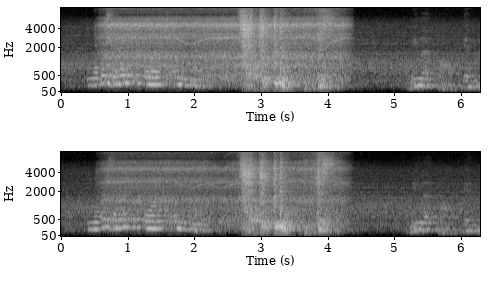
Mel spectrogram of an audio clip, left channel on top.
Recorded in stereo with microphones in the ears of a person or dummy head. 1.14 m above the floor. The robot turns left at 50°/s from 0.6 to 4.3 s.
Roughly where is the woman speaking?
Left.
